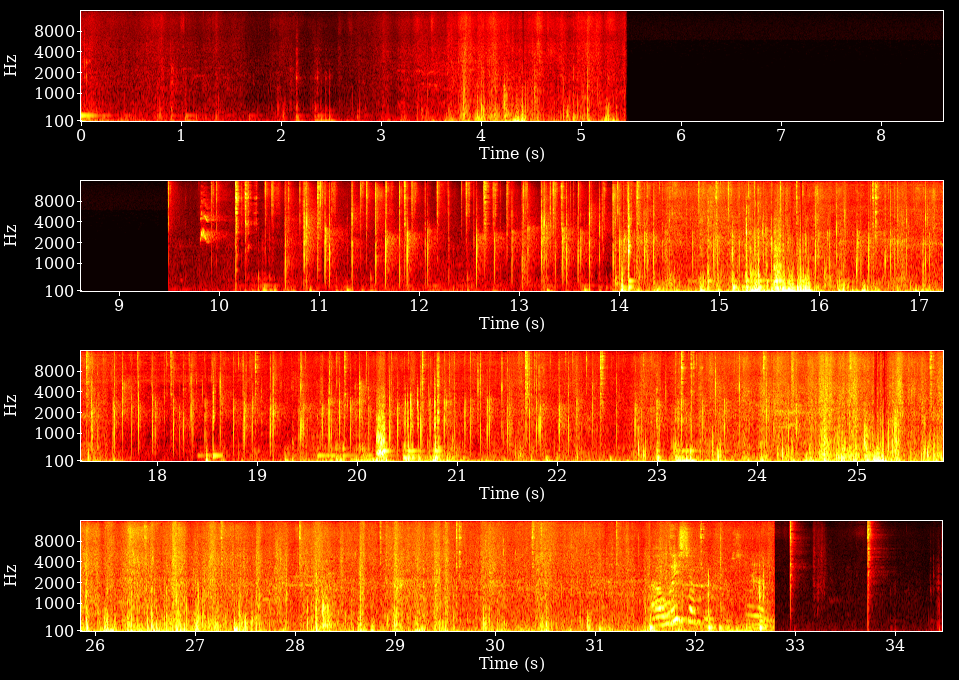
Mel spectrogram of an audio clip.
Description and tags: sonicpostcards-SGFR-gabin,elouan
sonicpostcards produced by the students of Saint-Guinoux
